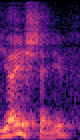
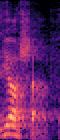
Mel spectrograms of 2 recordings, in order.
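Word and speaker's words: יֹשֵׁב: Now, interestingly, although we pronounce it v'hu yoshev, it's actually written Yud Shin Beis, which could be read Yoshav.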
